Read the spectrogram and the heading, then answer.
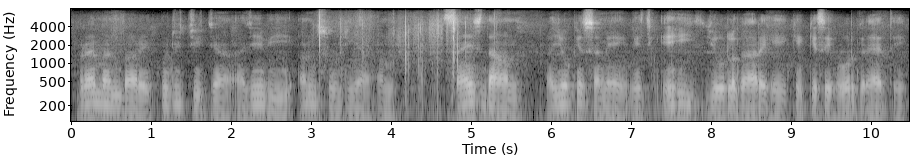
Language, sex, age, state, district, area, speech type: Punjabi, male, 45-60, Punjab, Tarn Taran, urban, spontaneous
